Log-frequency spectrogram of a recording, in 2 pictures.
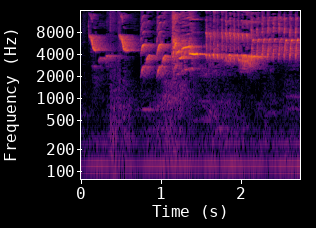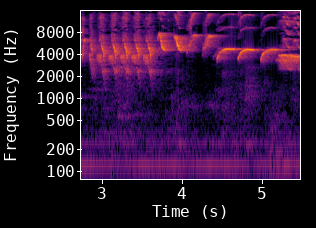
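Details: Young male Eurasian siskin (tarim), hatched in the 2021 breeding season, captive, singing to a female. Continuous, rapid, high twittering with buzzy trills and repeated chirping phrases, over a steady low electrical hum.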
